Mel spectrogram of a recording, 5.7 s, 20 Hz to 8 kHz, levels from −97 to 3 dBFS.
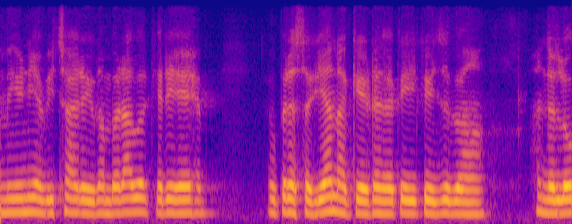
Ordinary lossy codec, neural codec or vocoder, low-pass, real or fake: none; codec, 16 kHz, 0.8 kbps, ZipCodec; 7.2 kHz; fake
